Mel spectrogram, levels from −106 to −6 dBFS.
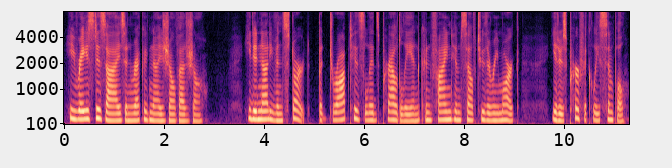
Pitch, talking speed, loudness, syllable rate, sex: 195 Hz, 150 wpm, -19 LUFS, 4.5 syllables/s, female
